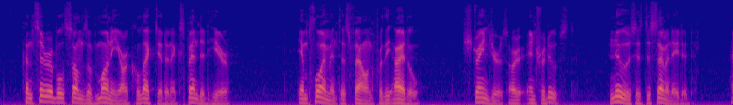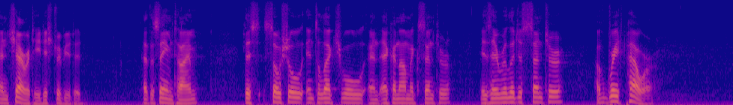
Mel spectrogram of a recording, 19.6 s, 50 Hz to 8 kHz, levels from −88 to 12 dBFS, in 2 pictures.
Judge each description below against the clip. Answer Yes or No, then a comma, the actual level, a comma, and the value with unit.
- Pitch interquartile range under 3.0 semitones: No, average, 5.1 semitones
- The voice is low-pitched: Yes, low, 115 Hz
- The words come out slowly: Yes, slow, 125 wpm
